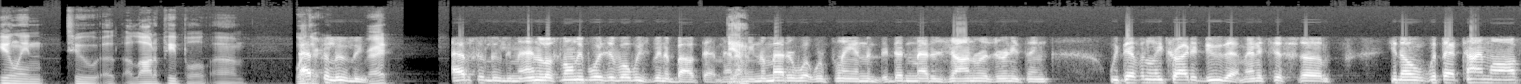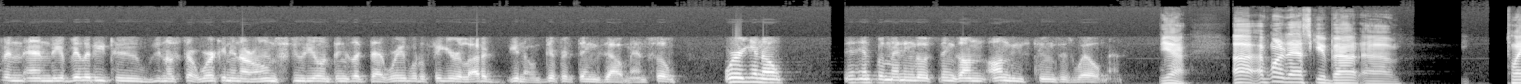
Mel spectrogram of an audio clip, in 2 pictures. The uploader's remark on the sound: chats on the phone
